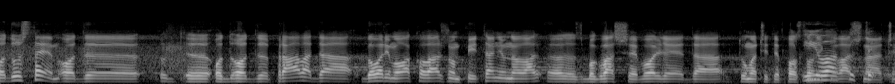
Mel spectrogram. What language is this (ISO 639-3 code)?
srp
